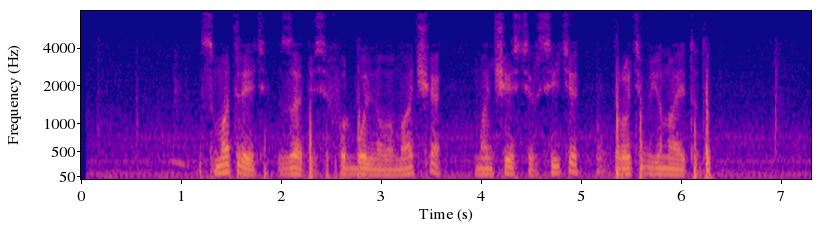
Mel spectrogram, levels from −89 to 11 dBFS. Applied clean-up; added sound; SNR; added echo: none; none; none; none.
